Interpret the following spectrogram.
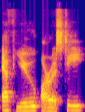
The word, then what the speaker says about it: Furst: pronounced, and last name, easy to pronounce first, but there's kind of one of two options. I don't want you to pick the wrong one. It is F-U, pardon the pun, R-S-T, again, F-U-R-S-T, Furst.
